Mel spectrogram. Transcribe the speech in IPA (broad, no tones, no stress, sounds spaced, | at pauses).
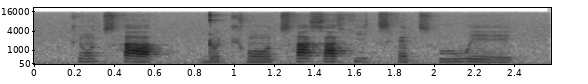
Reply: t͡ʃ õ t͡sʰ a | ɖ ɔ t͡ʃʰ õː t͡sʰ a x a x i t͡sʰ ɛ̃ t͡sʰ u w eː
